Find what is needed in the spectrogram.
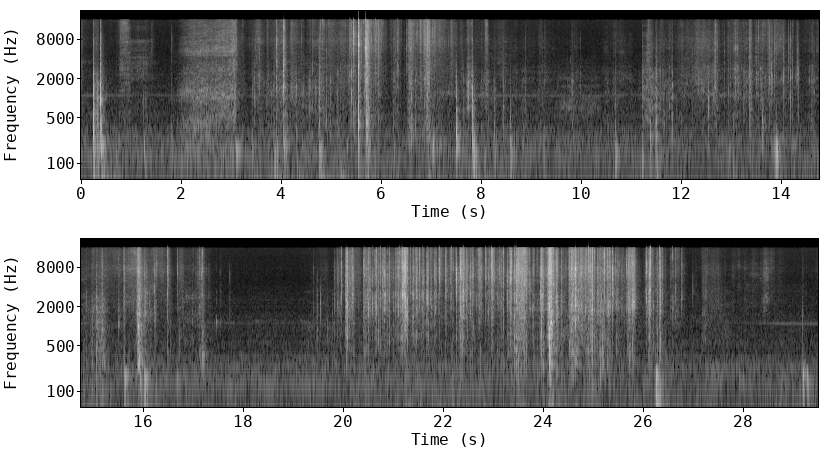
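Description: A sports card hobby box and its pack being opened by hand: plastic wrapping crinkling and tearing, with scattered sharp taps and knocks from handling the cardboard box and a long burst of crinkling in the last third.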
